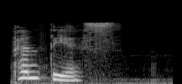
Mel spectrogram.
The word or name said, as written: pentheus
